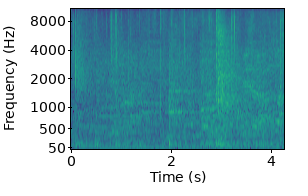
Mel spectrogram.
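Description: A futsal ball being kicked and bouncing on a hard sports-hall floor: a few sharp knocks, the loudest about three seconds in, echoing in the large hall, with players' voices calling.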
